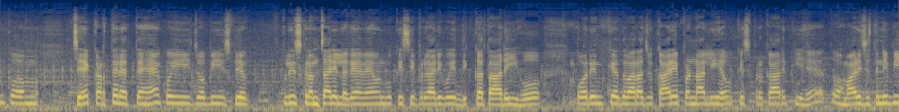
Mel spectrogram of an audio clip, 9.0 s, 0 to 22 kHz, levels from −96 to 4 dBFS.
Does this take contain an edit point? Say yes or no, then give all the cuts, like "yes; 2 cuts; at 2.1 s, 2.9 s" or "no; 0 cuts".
no; 0 cuts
